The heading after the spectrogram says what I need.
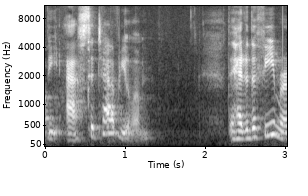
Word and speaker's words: acetabulum: know it is pronounced acetabulum and um the way that i remember that is it's close to your ass so acetabulum the other structure of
